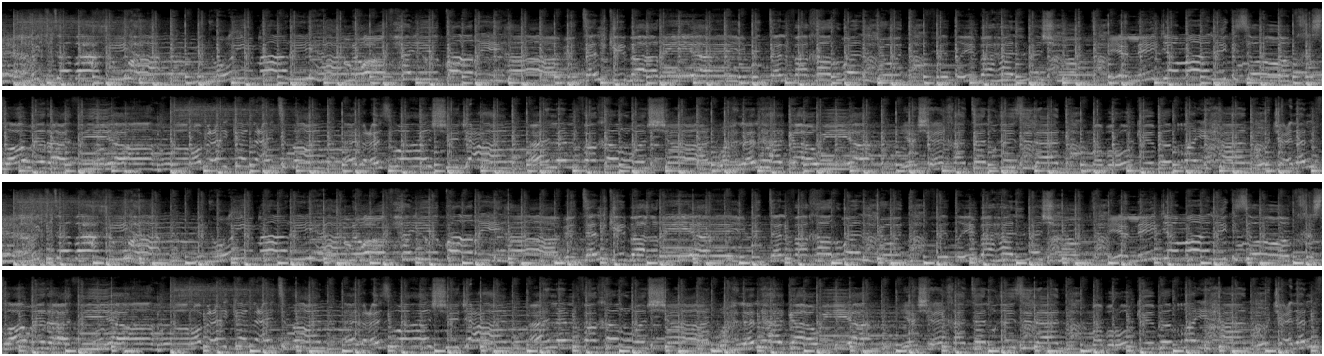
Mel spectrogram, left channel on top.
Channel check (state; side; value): normal; both; correlation 0.30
